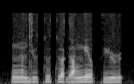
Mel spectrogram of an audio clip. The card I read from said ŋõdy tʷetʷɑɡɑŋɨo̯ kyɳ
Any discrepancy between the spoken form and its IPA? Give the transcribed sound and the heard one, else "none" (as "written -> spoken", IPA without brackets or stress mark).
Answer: ɨ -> e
